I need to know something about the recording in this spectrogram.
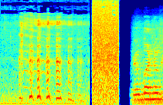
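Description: A person laughing, then a short burst of loud static hiss that cuts off suddenly into a moment of dead silence: an edit-transition noise effect at a scene cut.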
